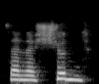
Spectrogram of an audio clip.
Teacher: we're going to give a slight emphasis on dal because the letter is a mushaddad letter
